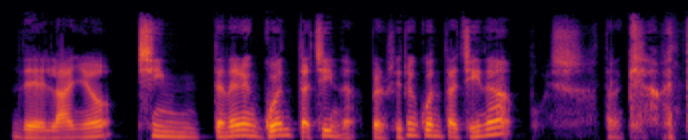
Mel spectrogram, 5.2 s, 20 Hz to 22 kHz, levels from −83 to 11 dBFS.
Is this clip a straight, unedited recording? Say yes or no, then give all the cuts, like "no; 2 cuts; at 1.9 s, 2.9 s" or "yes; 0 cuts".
no; 2 cuts; at 1.0 s, 3.0 s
